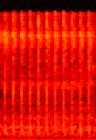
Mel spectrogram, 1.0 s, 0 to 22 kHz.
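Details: Shockmaster 300 Gymna radial shockwave, 20 mm head, 1.6 bar, 12 Hz, gel, on the back of the thigh for grade 2 cellulite, radiator pattern: rapid, even clicking pulses, about twelve a second, as the device fires.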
